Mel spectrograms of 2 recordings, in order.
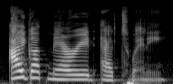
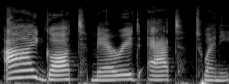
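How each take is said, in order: First: The T and D are softened and run together. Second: Each word is said separately with crisp sounds. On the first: The speaker calls it right. "suaviza esse T. I got married e suaviza esse D também" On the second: The speaker calls it wrong. "Ao invés de"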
